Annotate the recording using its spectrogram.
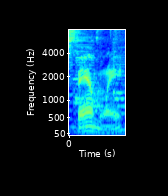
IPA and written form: fæmli (family)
